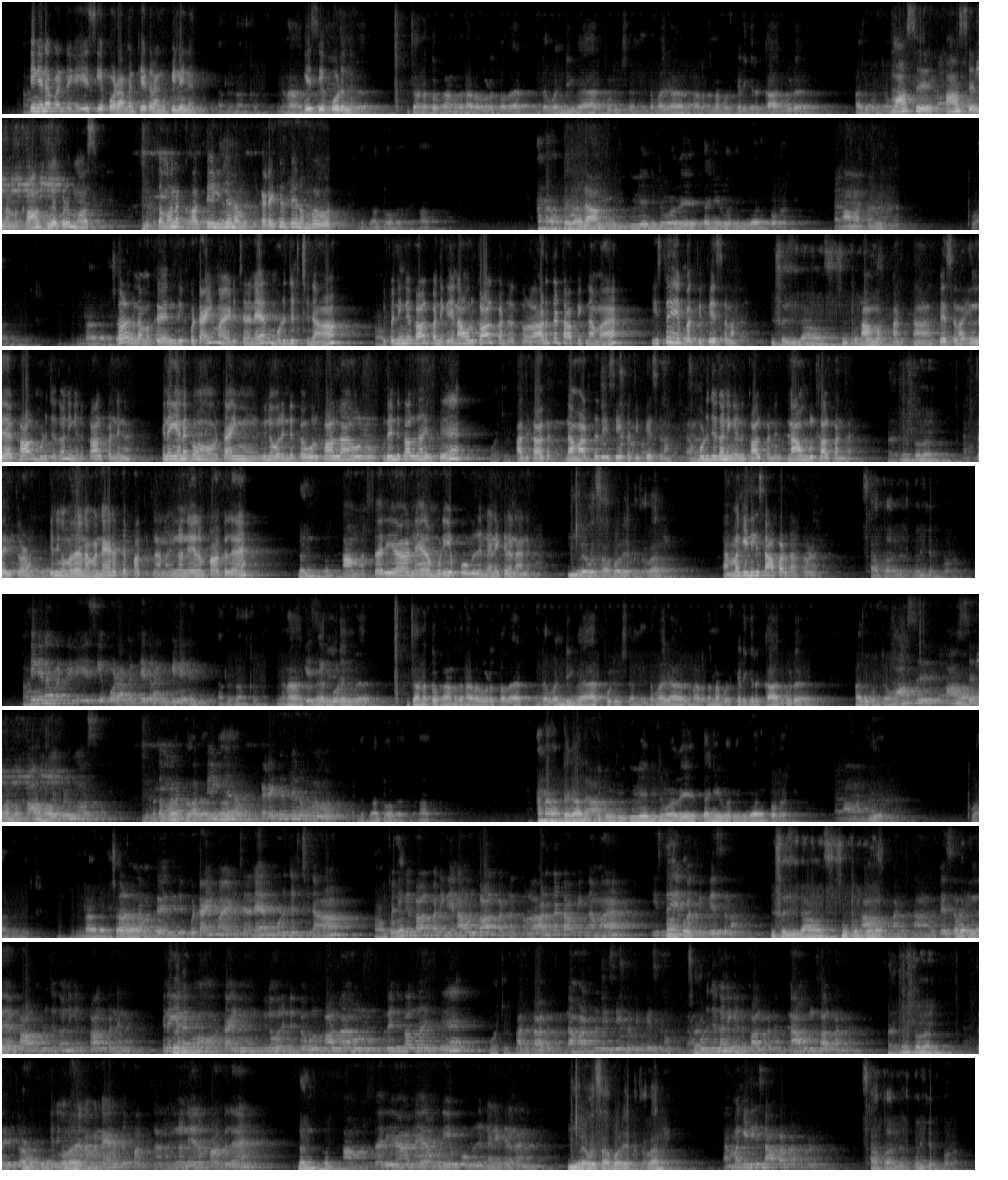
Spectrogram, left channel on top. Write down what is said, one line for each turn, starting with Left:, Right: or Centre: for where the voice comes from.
Right: ஆமாம்
Left: நீங்க என்ன
Right: தோழர்.
Left: பண்றீங்க ஏ சிய போடாமன்னு கேக்குறாங்க பிள்ளைங்க
Right: அதுதான்க்கா ஏன்னா இப்ப
Left: ஏசியை
Right: நெறைய
Left: போடுங்க
Right: இந்த ஜனத்தொக ஆனதுனால கூட தோழர் இந்த வண்டிங்க ஏர் பொல்யூஷன் இந்த மாதிரி ஆகுறதுனாலதான நம்மளுக்கு கெடைக்கிற கார் கூட அது கொஞ்சோ
Left: மாசு மாசு
Right: ஆ
Left: நம்ம
Right: ஆமா
Left: காத்துல
Right: ஆமா
Left: கூட மாசு சுத்தமான
Right: அதுதா தோழர்
Left: காத்தே இல்ல
Right: ஆ
Left: நமக்கு கெடைக்கறதே ரொம்போ
Right: அதுதா தோழர் ஆ ஆனா அந்த காலத்து
Left: எல்லாமே
Right: ஒரு இதுவே நிஜமாவே தனி ஒரு இதுதா தோழர்
Left: ஆமாம் தோணும்
Right: எ <unintelligible> நான் நெனைச்ச
Left: தோழர்
Right: அளவு அது
Left: நமக்கு
Right: மாதிரி
Left: இந்த இப்ப டைம் ஆயிடுச்சா நேரோம் முடிஞ்சுடுச்சுடா
Right: ஆ
Left: இப்ப
Right: தோழர்
Left: நீங்க கால் பண்ணிக்கிறே நா ஒரு கால் பண்றப்பா அடுத்த டாபிக் நம்ம இசய
Right: ஆ தோழர்
Left: பத்தி பேசலா
Right: இசை ஆ சூப்பர்
Left: ஆமா
Right: தோழர்
Left: அடுத் ஆ பேசலாம்
Right: தொடரலா
Left: என்ன கால் முடுஞ்சதும் நீங்க எனக்கு கால் பண்ணுங்க ஏன்னா
Right: சரிங்க
Left: எனக்கும்
Right: தோழர்
Left: டைம் இன்னும் ரெண்டு ஒரு கால் தான் ரெண்டு கால் தான் இருக்கு
Right: ஓகே தோழர்
Left: அதுக்காக
Right: ஓகே தோழர்
Left: நாம்ம அடுத்தது இசைய பத்தி பேசலாம்
Right: சரிங்க
Left: முடிஞ்சதான்
Right: தோழர்
Left: நீங்க எனக்கு கால் பண்ண பண்ணுங்க நான் உங்களுக்கு கால் பண்றே
Right: சரிங்க தோழர்
Left: சரி தோழா
Right: சாப்பாடு என்ன
Left: இருங்க
Right: தோழர்
Left: முதல்ல நம்ம நேரத்த த்த பாத்துக்கலாநா இன்னும் நேரோம் பாக்கல
Right: சரிங்க தோழி
Left: ஆமா சரியா நேரோ முடிய போகுதுன்னு நெனைக்கிறே நான்
Right: இரவு சாப்பாடு என்ன தோழர்
Left: நம்க்கு இன்னைக்கு சாப்பாடு தா தோழர்
Right: சாப்பாடு கொதிக்குது போல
